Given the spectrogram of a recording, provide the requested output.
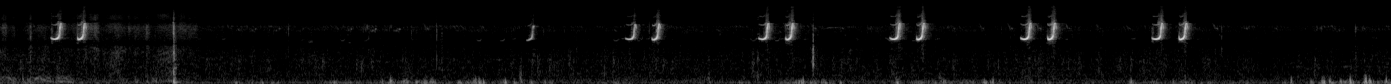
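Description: A rain quail gives sharp, metallic doubled notes, each pair repeated about every second and a half.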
